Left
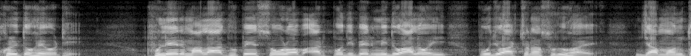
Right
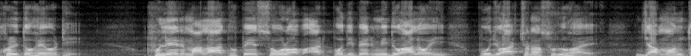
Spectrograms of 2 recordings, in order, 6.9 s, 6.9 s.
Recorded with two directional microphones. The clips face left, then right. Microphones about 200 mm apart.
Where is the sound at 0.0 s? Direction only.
20° left (ahead or behind).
